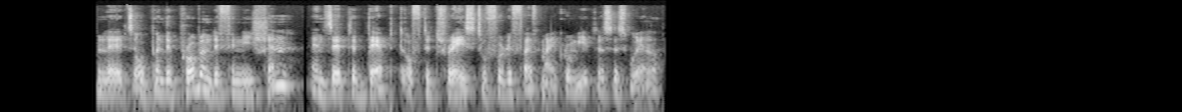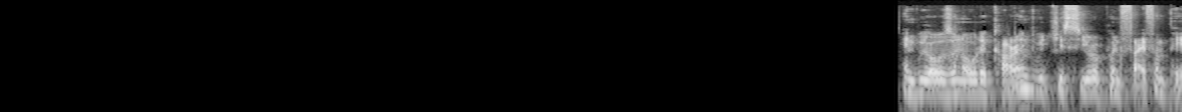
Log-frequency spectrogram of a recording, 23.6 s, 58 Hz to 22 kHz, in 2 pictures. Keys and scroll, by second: 11.6-12.4 typing, 16.0 5, 21.9-23.1 typing.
